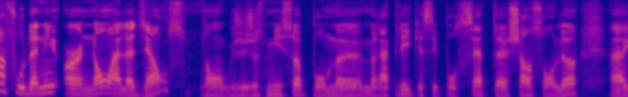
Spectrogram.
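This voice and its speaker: A man's voice: mid-range voice, darkish tone, no room sound, clean studio sound. A man in his thirties with a Quebec French accent, hosting a casual screen-share tutorial in an informal, hesitant way with English words mixed in. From Canada. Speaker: music promotion tutorial host.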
